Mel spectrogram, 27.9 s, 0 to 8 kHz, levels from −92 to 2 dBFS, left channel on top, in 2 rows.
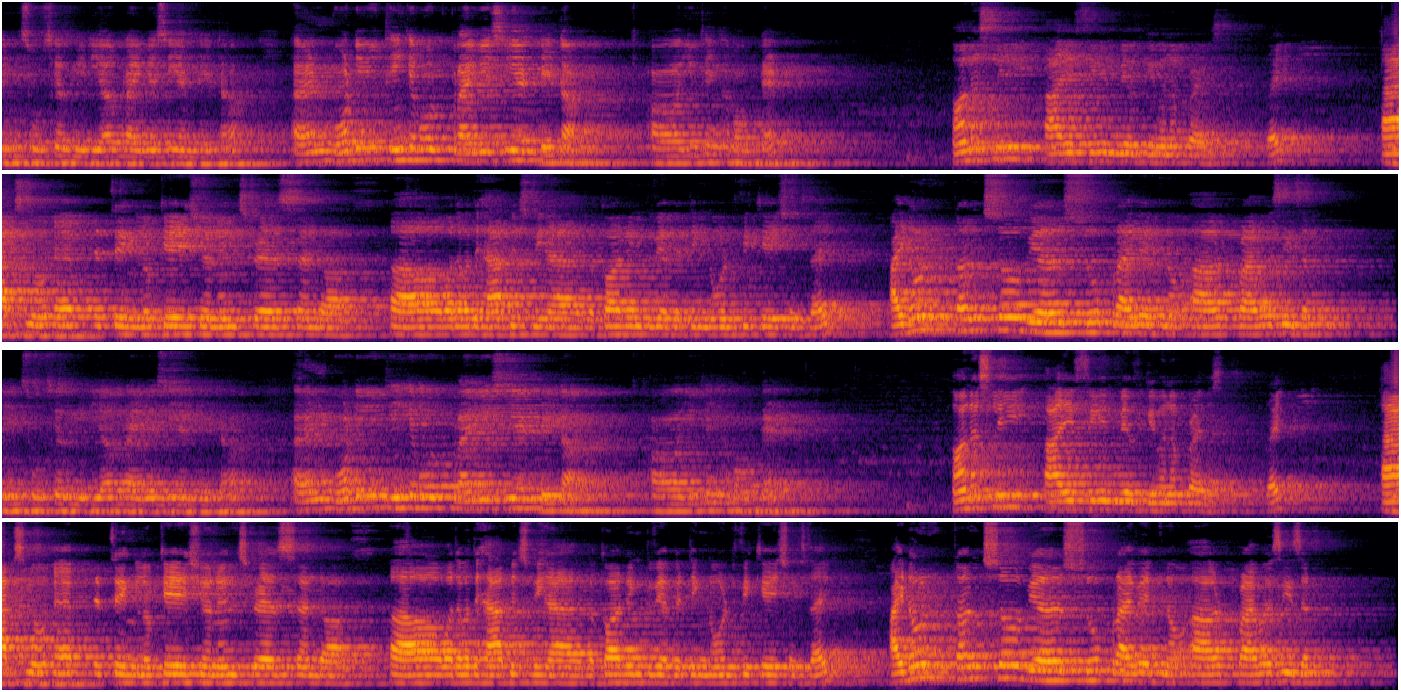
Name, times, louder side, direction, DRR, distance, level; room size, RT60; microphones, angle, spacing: voice 1, 0.0-2.4 2.9-5.9 6.4-7.9 13.8-14.3, equal, 45° left, 0 dB, 3.0 m, -26 dB
voice 2, 9.5-12.2 12.6-12.8 13.8-17.4 17.9-22.3 22.9-27.1, right 1 dB, 50° right, 3 dB, 2.0 m, -22 dB
29.5 x 19.5 x 6.8 m, 2.5 s
head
